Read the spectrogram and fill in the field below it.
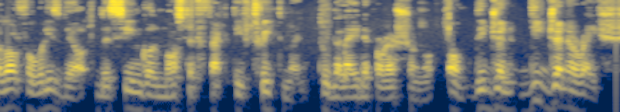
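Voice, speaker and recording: A man speaks with an Italian accent at a moderate pace. He leaves hardly any pauses. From Italy. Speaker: neurologist. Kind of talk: interview.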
